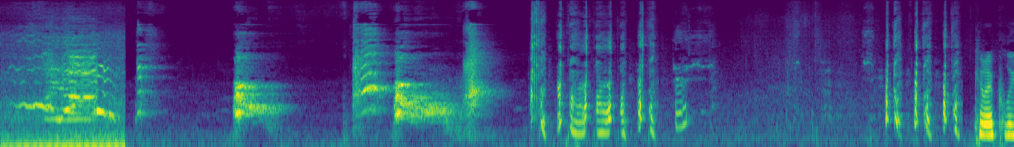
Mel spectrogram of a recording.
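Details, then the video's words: Pet dog coaxed by its owner to "say a woo" answers with a run of short, wavering, whiny vocal bursts, mixed with the owner's talking and a brief stretch of music at the start. "strange sound from dog"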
